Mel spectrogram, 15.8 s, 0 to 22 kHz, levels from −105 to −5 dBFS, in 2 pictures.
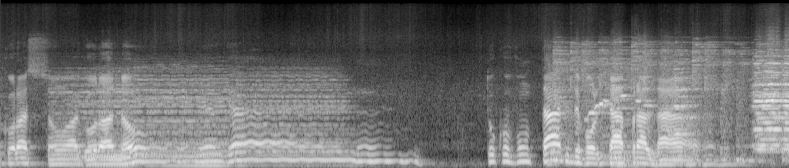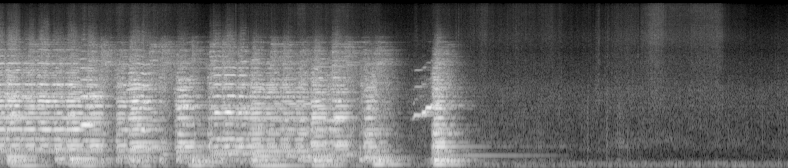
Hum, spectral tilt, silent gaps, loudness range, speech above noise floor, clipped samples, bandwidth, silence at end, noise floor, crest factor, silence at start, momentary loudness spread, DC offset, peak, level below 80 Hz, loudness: none; -4.5 dB/octave; none; 10 LU; 35 dB; under 0.1%; 17.5 kHz; 3.1 s; -54 dBFS; 18 dB; 0 s; 13 LU; under 0.1%; 0 dBFS; -40 dBFS; -17 LUFS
